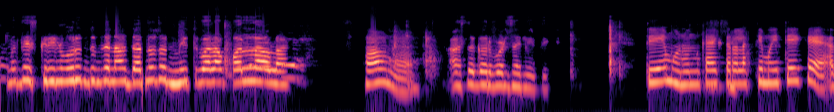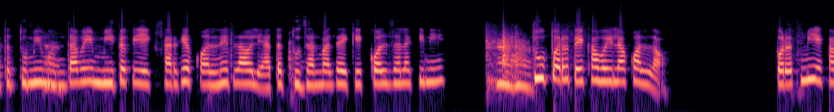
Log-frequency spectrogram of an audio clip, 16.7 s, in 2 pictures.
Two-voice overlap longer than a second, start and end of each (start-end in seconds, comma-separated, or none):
none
